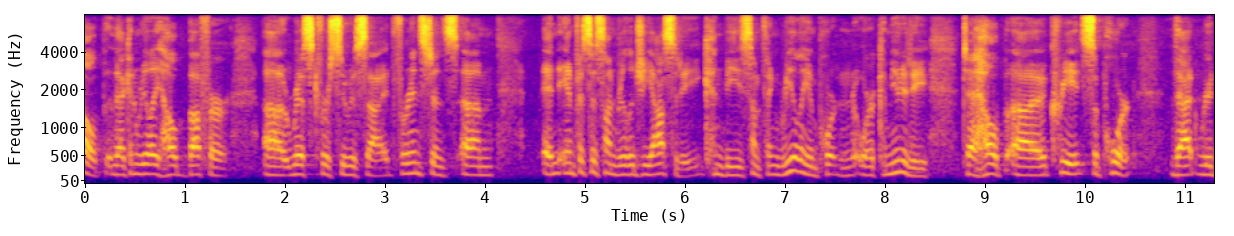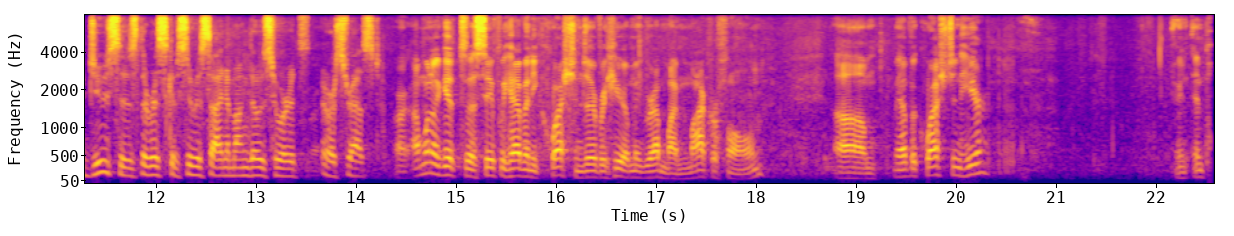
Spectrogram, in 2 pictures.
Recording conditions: live audience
